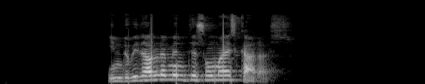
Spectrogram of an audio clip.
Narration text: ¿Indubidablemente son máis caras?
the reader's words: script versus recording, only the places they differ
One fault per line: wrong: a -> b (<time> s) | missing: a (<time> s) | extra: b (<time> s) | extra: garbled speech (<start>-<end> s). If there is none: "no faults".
no faults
